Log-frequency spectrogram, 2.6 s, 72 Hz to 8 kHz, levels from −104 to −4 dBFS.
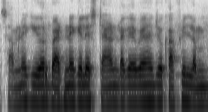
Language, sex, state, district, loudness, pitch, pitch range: Hindi, male, Jharkhand, Ranchi, -15 LUFS, 110 Hz, 105-115 Hz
